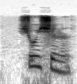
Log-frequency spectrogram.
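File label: "сюйсьыны" Komi, female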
